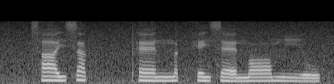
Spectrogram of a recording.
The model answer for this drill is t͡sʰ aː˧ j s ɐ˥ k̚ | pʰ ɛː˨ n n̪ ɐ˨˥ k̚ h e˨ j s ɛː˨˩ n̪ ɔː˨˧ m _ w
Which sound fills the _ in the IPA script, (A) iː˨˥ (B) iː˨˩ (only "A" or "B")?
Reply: B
